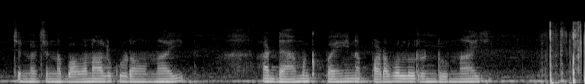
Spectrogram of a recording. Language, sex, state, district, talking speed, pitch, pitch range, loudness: Telugu, male, Andhra Pradesh, Krishna, 135 wpm, 130 Hz, 125-140 Hz, -22 LUFS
